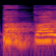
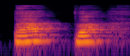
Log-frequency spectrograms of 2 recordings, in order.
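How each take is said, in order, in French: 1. Le mot est prononcé d'un seul trait. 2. Le mot est découpé syllabe par syllabe.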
